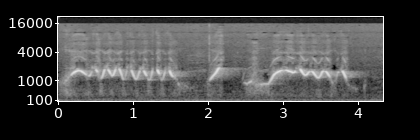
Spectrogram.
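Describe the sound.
A clear warbling whistle imitating birdsong: two fluttering, trilling phrases separated by a quick rising chirp, with no talking.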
